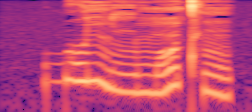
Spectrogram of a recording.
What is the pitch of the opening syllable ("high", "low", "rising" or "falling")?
high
